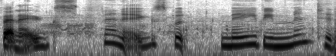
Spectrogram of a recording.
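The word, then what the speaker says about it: Pfennig: a I think it's I've heard it pronounced fenig figs but may be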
